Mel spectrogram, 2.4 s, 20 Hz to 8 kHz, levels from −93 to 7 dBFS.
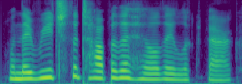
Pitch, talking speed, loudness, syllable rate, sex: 220 Hz, 270 wpm, -16 LUFS, 5.8 syllables/s, female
